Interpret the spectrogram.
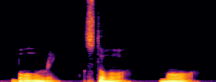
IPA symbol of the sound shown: ɔː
